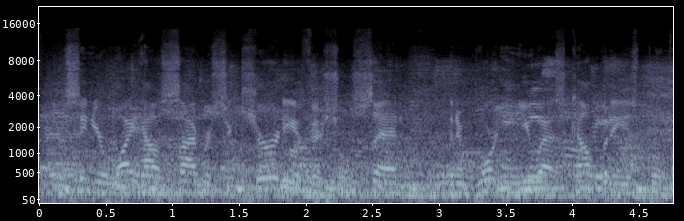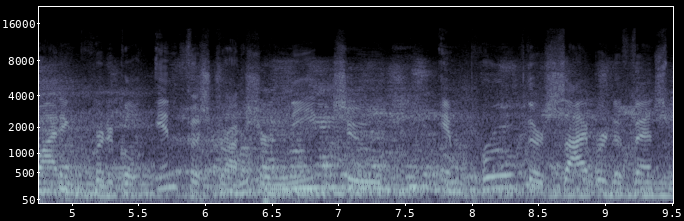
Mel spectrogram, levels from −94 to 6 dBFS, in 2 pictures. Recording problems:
murmuring crowd; very loud; throughout; 1 dB above the speech

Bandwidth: 14.5 kHz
